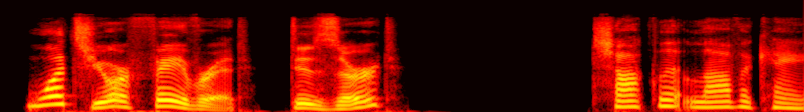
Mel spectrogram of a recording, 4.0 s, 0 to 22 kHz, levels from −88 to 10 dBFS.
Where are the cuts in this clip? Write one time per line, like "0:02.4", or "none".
none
